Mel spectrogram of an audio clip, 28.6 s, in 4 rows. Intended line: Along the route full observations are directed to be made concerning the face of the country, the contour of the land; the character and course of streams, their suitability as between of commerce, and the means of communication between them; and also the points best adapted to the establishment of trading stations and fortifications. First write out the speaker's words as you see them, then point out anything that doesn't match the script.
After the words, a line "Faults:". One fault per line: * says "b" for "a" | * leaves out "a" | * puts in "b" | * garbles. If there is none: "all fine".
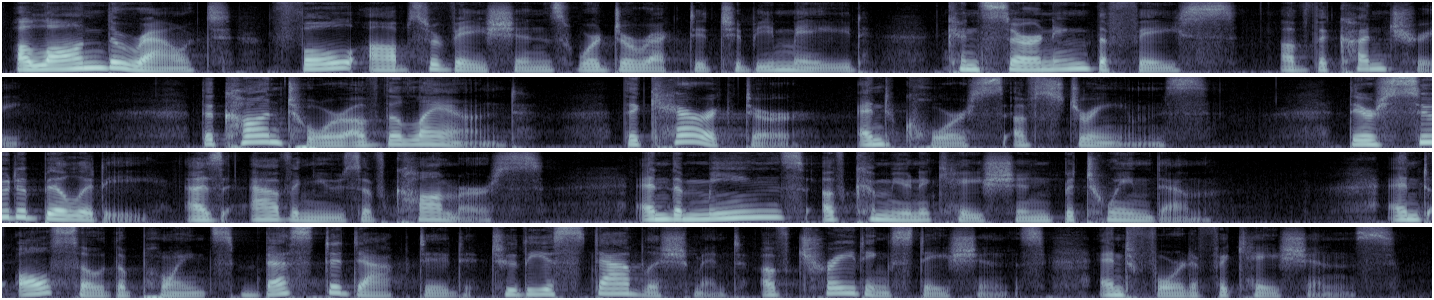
Along the route full observations were directed to be made concerning the face of the country, the contour of the land; the character and course of streams, their suitability as avenues of commerce, and the means of communication between them; and also the points best adapted to the establishment of trading stations and fortifications.
Faults:
* says "were" for "are"
* says "avenues" for "between"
